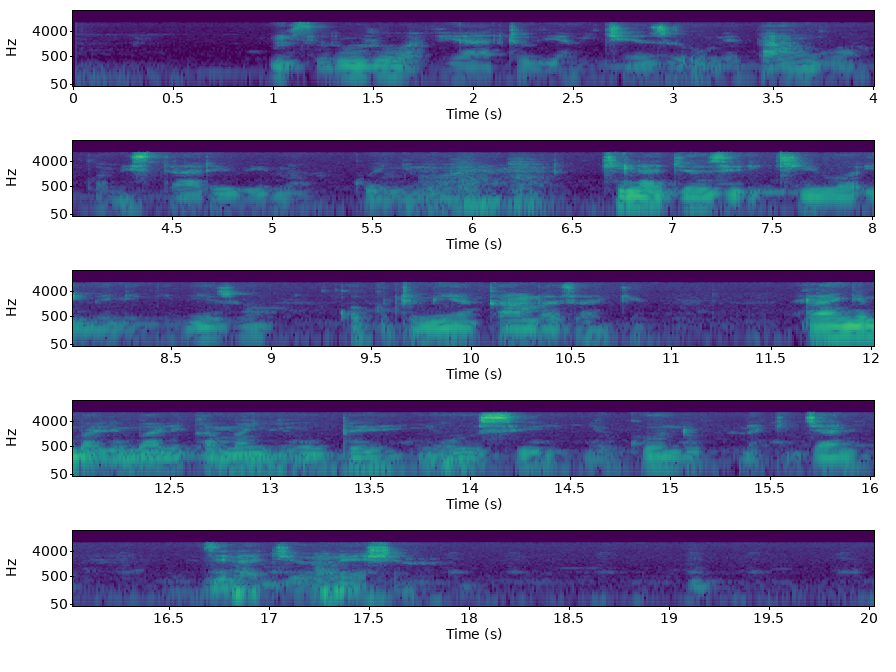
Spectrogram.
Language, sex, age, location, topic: Swahili, male, 18-24, Nakuru, finance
